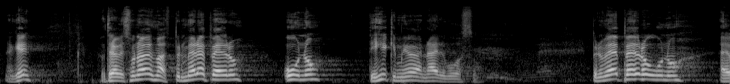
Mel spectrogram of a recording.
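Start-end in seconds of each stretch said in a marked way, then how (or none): none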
